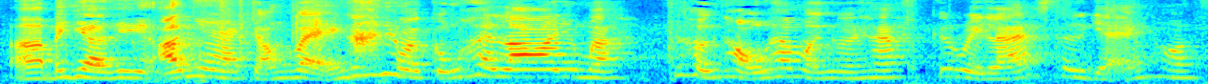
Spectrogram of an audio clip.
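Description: A woman's voice: fairly high pitch, brisk, pushed and bright. A woman in her thirties from Vietnam with a southern Vietnamese accent, chatting casually and reassuringly to viewers into a phone in a small room. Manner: encouraging, reassuring. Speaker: livestream host. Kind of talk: casual chat to viewers while eating and preparing fruit. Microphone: phone propped at arm's length. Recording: clear background noise, phone video.

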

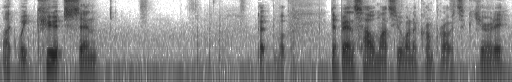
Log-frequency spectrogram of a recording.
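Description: A man's voice: medium pitch, steady tone, normal speed. A man talking tactics as a squad member in a military simulation game, over voice chat. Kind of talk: tactical game chatter, switching between Finnish and English. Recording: game voice chat with background noise.

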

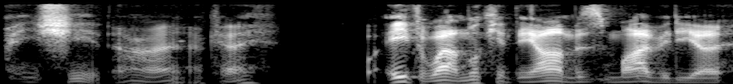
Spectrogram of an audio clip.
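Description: Young male host, low bright voice, loose and profane, close dry lo-fi mic. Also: fast talker, dry recording. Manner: loose, swears casually, talks to viewers. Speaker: YouTube host. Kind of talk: casual gaming chat. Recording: dull lo-fi sound.

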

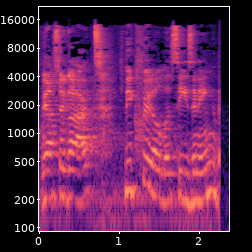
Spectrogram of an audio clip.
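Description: Speaking at a moderate pace, this medium-pitched, steady-toned woman hosts a casual cook-along chat, talking directly to her audience as she cooks at home. She's a chatty cooking vlogger in her twenties, recorded by a camera across the room on a distant mic in an echoey kitchen, with faint music behind her and pots and dishes clattering.

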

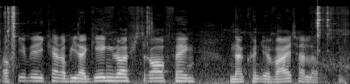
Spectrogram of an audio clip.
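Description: Speaking very fast in a slightly high voice, a man in his 20s runs an informal safety briefing with a demonstration as a climbing instructor. The setting is a forest ropes course outdoors, recorded clearly on a camera mic a few steps off, with passing vehicles, clinking gear and outdoor background.

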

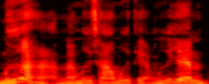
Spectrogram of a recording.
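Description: A woman's voice: fairly high pitch, very fast, a bit bright. A woman from Thailand teaching a language lesson, explaining vocabulary patiently and repeating words to model how they sound.

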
